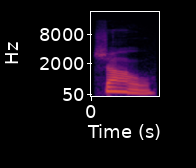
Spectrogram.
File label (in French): "shao4", chinois; Cours-de-Chinois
